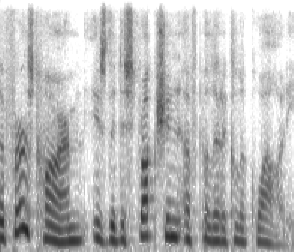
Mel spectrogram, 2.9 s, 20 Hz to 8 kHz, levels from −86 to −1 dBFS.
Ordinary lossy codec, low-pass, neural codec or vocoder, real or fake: Opus, 24 kbps; 7.2 kHz; codec, 16 kHz in and 24 kHz out, 0.8 kbps, FocalCodec, streaming, 65536 codes; fake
